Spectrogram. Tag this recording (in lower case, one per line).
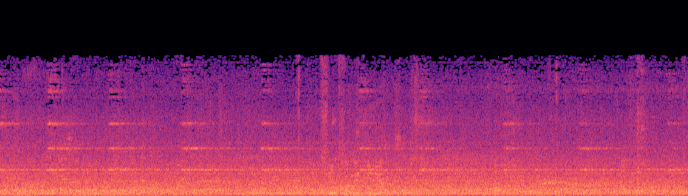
printer
speech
